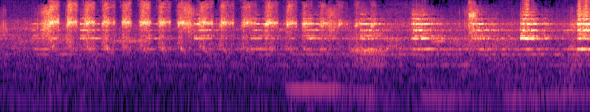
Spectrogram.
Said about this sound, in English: Oh, the train is coming. I love trains.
